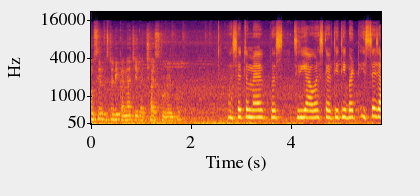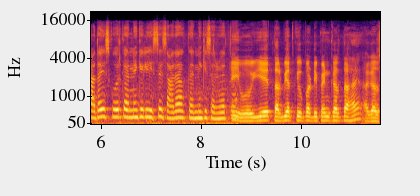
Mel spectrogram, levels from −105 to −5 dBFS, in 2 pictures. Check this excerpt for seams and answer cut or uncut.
cut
